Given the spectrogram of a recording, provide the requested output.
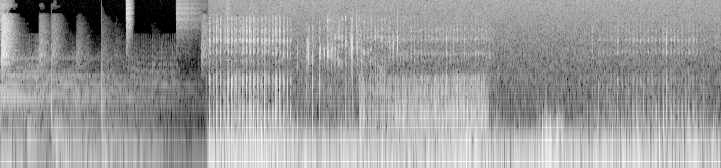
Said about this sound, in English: That happy little sound, by the way, that little kitten purring, was one Mr. Rupert Giles, who is one of the residents of my own private castle, Dracula.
